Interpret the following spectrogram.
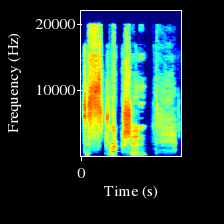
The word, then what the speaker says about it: destruction: A word like destruction, even though the T is near the beginning of the stressed syllable, it's not the very beginning.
